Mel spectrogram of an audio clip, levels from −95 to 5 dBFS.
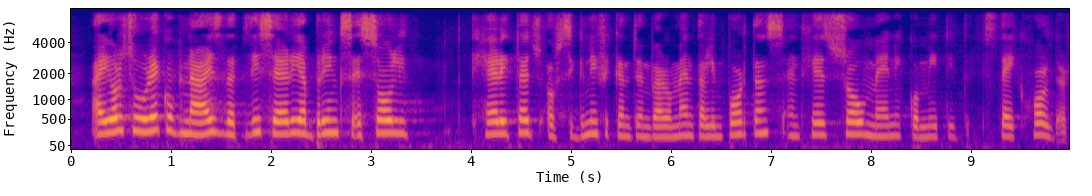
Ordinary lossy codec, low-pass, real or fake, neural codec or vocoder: none; 7.2 kHz; fake; codec, 24 kHz, 1.2 kbps, DualCodec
